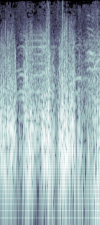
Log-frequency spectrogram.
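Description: Open-air field sound of a lacrosse game in play: scattered voices calling out across the field, over irregular knocks and running noise.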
